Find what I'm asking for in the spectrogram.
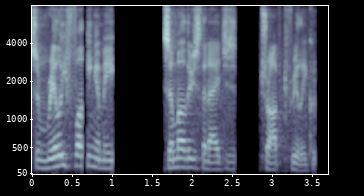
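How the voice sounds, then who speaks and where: A man's voice: medium pitch, fast talker, slight background noise. A man chatting casually over a voice call whose audio keeps cutting in and out, clipping his word endings, hesitant and casually swearing. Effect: choppy audio cutting in and out with clipped word endings. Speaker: guest. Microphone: computer mic on a voice-chat call.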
